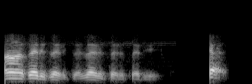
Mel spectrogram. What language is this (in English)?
Kannada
